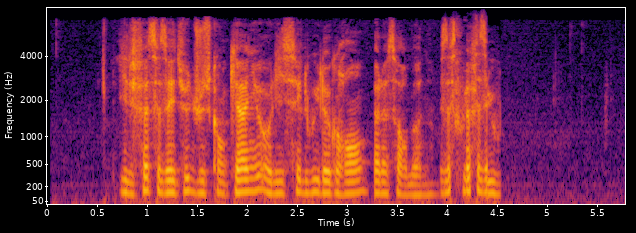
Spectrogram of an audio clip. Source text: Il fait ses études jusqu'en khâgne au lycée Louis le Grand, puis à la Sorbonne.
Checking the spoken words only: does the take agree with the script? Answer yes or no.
no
